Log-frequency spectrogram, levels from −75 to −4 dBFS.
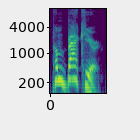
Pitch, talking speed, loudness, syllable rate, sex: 190 Hz, 215 wpm, -18 LUFS, 5.1 syllables/s, male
